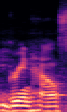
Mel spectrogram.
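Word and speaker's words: Greenhaus: a little unique is I say greenhouse, but we spell it H-A-U-S, greenhouse, because it's more of a modern style warehouse.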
